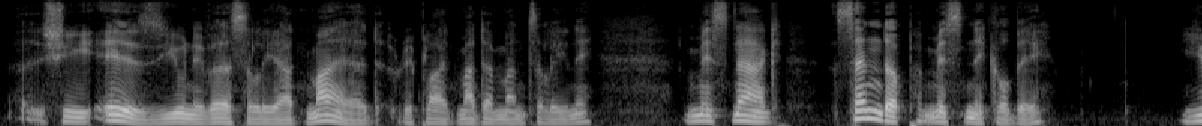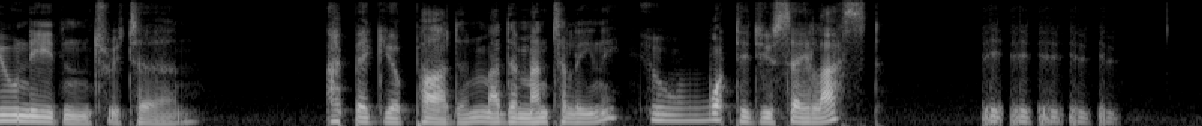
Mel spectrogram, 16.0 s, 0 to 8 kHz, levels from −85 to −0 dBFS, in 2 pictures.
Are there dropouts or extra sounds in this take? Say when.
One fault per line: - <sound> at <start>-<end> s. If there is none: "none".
- laugh at 14.6-15.5 s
